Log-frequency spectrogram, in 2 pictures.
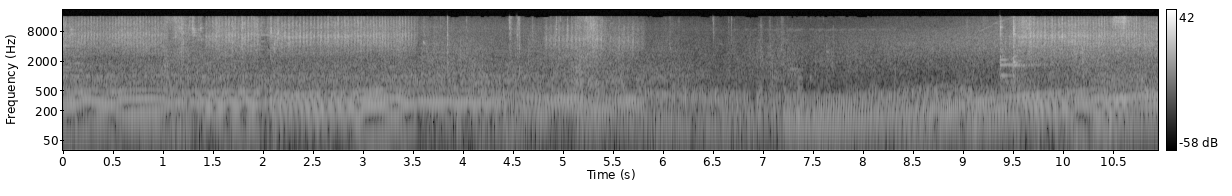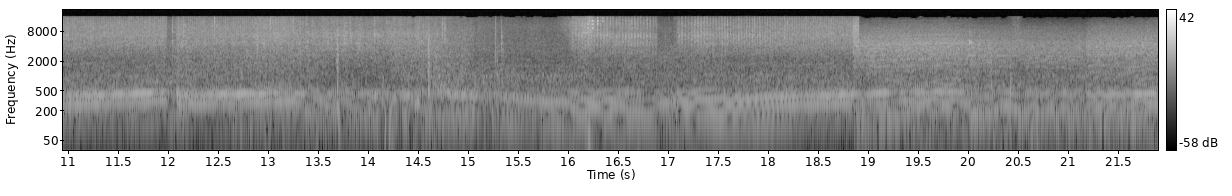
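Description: Tyres crunch and skid on loose dirt.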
